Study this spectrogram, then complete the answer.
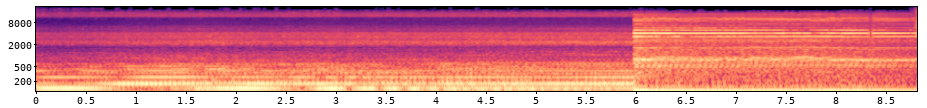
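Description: Cessna light aircraft engine under power on takeoff, a loud steady droning hum that abruptly shifts to a higher, brighter roar partway through, close and continuous with no talking.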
